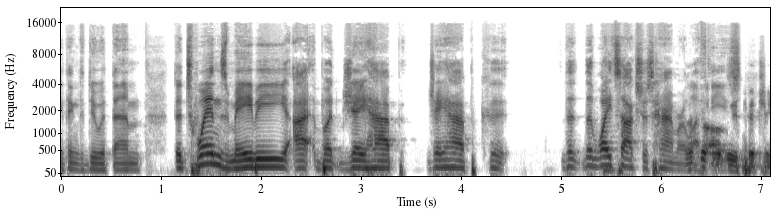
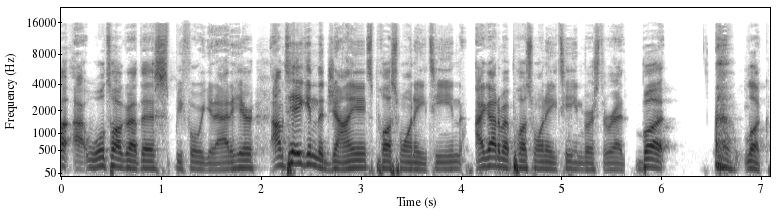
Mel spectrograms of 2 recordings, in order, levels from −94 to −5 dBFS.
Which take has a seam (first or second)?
second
